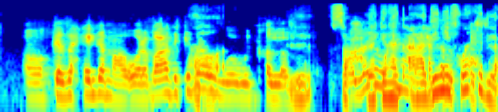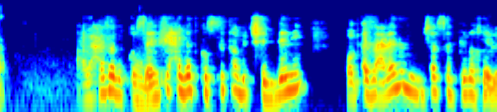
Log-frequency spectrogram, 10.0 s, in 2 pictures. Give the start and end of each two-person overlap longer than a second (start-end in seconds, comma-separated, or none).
2.9-5.0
